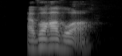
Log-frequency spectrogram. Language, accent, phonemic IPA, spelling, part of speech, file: French, France, /a.vwa.ʁ‿a vwaʁ/, avoir à voir, verb, LL-Q150 (fra)-avoir à voir.wav
- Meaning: to have to do with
